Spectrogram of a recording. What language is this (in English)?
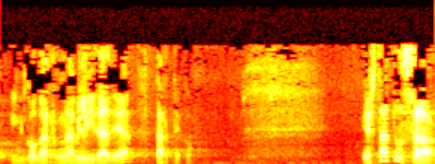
Basque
